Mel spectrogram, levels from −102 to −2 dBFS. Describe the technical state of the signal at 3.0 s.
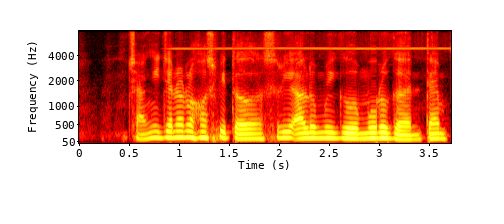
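A feedback whistle runs from 0.81 s to the end of the clip. A thin 4.9 kHz tone that swells and fades slowly sits about 25 dB below the speech, likely from the loudspeaker-to-microphone loop hovering at the edge of feedback.

Short concealed packet loss spans 2.94 to 3.00 s. About 40 ms of audio never arrived in time. The receiver filled the gap by extending the preceding sound, heard as a brief smear before the real audio resumes.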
